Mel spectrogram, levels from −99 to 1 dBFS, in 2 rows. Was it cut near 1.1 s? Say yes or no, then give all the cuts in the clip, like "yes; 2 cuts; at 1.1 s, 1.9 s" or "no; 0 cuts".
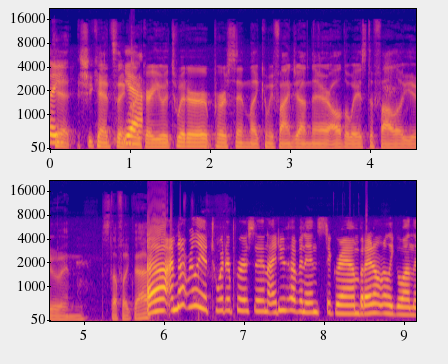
yes; 1 cut; at 1.1 s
